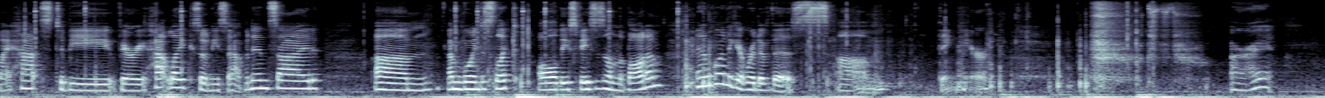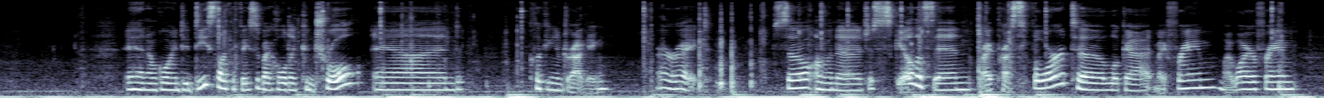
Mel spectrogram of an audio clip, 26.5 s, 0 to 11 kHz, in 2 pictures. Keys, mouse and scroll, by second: 1.1 click, 4.8 click, 5.2 click, 5.7 alt+click, 7.0 click, 8.4 click, 15.6 alt+click, 17.3 ctrl+click, 19.9 alt+click, 21.5 r, 22.5 alt+click, 23.2 4, 26.2 alt+click.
